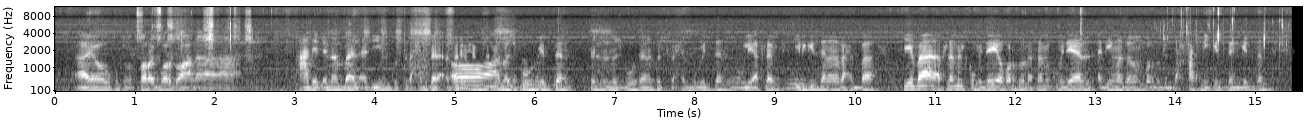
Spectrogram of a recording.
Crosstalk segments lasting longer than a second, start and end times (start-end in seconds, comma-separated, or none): 4.9-6.5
